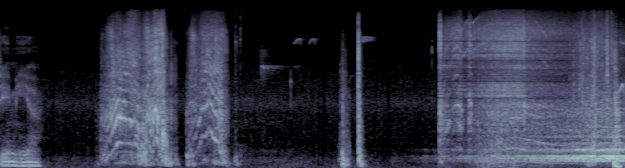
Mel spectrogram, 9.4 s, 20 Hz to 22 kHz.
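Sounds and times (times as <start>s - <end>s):
speech: 0.0s - 0.7s, 1.5s - 3.7s
zipper being pulled: 1.5s - 3.5s
engine cranking, starting up and idling with a rising whine: 6.6s - 9.2s.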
